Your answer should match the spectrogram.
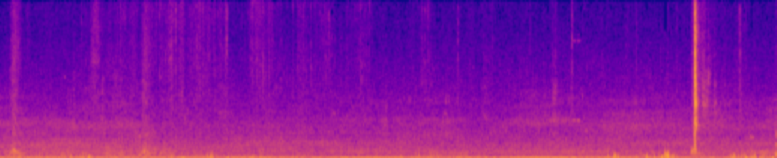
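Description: Golf club striking a teed-up ball on a tee shot: one sharp crack near the end, over a steady low rumble.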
